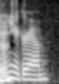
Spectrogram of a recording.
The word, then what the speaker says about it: Enneagram: The Enneagram. – Yeah. The Enneagram.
